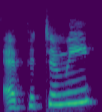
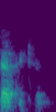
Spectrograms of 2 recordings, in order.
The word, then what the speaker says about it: epitome: I think I did know that it was epitome. But sometimes I say epitom as well. I think people pronounce it both ways.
